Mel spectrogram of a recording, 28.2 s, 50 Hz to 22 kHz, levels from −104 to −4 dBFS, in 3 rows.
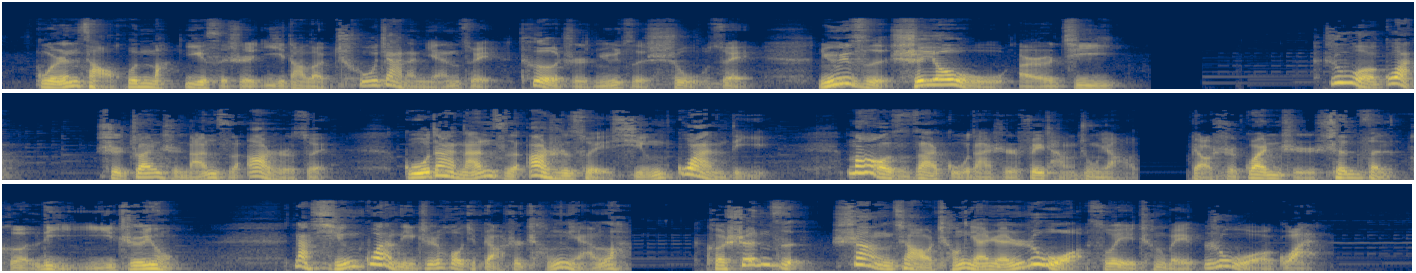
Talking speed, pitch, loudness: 210 characters per minute, 130 Hz, -25 LUFS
